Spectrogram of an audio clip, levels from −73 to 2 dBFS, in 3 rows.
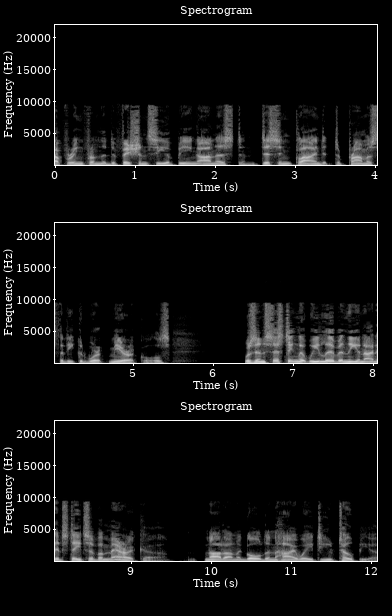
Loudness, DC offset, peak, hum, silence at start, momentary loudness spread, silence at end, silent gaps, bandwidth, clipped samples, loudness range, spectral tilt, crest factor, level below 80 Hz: -20 LUFS; under 0.1%; -2 dBFS; none; 0 s; 11 LU; 0 s; 6.19-6.40 s; 10 kHz; under 0.1%; 4 LU; -5 dB/octave; 18 dB; -42 dBFS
